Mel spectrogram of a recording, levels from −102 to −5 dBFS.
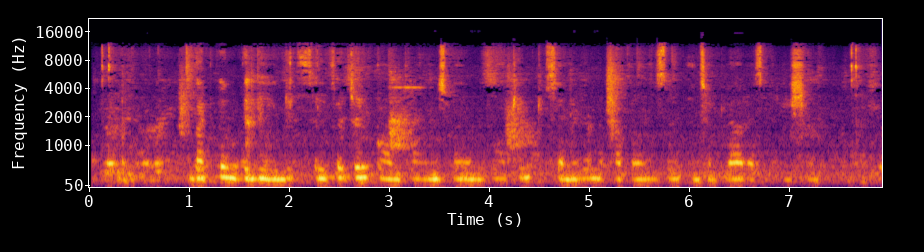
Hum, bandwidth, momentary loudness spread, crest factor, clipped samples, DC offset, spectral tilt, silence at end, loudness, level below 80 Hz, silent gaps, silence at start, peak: none; 12.5 kHz; 9 LU; 18 dB; under 0.1%; under 0.1%; -4 dB/octave; 0 s; -20 LUFS; -54 dBFS; none; 0.05 s; -2 dBFS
